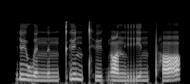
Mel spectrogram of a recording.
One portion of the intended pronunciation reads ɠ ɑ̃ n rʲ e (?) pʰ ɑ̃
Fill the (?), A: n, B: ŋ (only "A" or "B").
A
